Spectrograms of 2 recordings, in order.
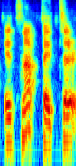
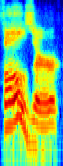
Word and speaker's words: Fulzer: It's not Fitzer, it's Fulzer.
